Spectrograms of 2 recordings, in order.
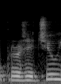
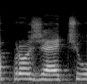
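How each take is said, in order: First: "projetil" stressed on TIL; tônica na última. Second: "projétil" stressed on JÉ; tônica na penúltima. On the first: ("projetil" com tônica no TIL) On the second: ("projétil" com tônica no JÉ) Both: Shown as a demonstration. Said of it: "a banca pergunta assim".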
